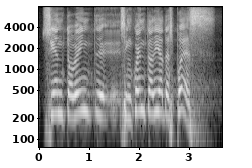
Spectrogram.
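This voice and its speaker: A male pastor with a Guatemalan accent preaching a sermon emphatically, moving between low, confiding tones and raised exclamations, and acting out the voices of the people he quotes. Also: steady tone, drawn-out words, smooth, in a large hall. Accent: Guatemalan Spanish. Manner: acts out quoted voices of the people he tells about.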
